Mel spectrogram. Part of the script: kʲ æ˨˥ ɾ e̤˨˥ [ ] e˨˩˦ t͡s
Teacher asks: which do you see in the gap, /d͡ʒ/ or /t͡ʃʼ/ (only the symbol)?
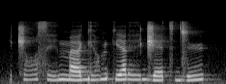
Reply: d͡ʒ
